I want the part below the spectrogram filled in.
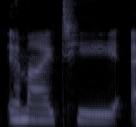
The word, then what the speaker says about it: Mitsui: So it's Mitsui.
